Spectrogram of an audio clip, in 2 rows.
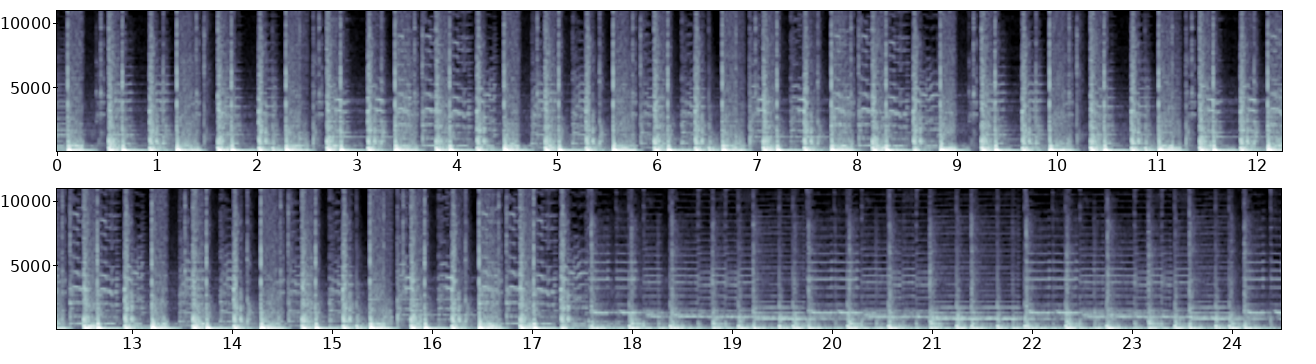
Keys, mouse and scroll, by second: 4.7-8.4 shift+drag, 8.4-14.2 alt+drag, 14.2 d, 15.5 click, 16.8 ctrl+z, 18.5-24.4 drag.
